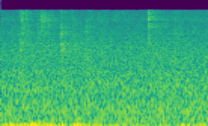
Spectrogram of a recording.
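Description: Heavy rain falling steadily: a dense, even hiss with scattered sharper drop ticks over a low rumble.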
